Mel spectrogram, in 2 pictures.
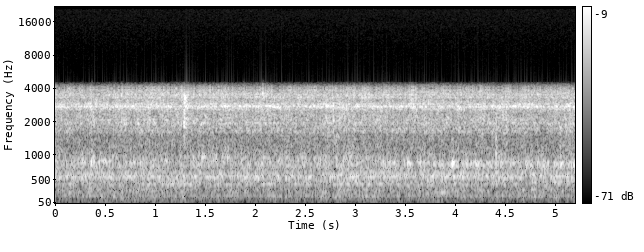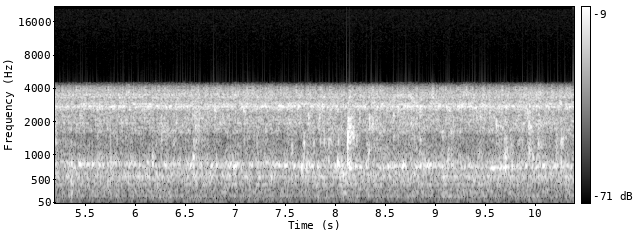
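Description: Water running steadily from a tap as a makeup brush is rinsed under it, with a few faint knocks.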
